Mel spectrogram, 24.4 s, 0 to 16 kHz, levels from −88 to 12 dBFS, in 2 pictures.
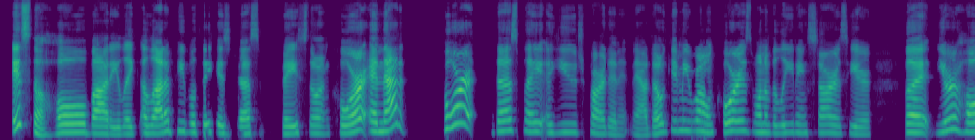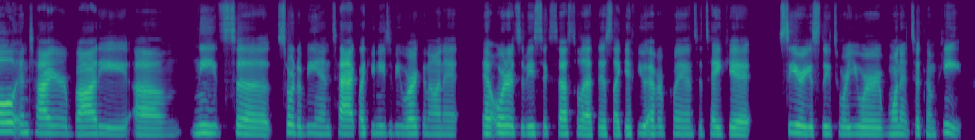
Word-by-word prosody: It's 440 0 +8
the 215 -8 +1
whole 225 +7 +3
body, 195 -4 +4
like, 185 0 -2
a 215 - 0
lotta 205 +5 +6
people 240 -2 -5
think 225 +1 -5
it's 200 -4 -4
just 195 +1 0 0.3
based 195 +2 -1
on 200 -2 -3
core, 225 +8 +7
and 245 -1 +4
that 265 +12 +8 0.5
core 340 +6 +3 0.5
does 265 +3 +1
play 245 -3 -2
a 215 - -7
huge 225 0 -9
part 190 -4 -1
in 170 -2 -7
it 160 - -20
now. 160 -1 -5
Don't 195 +7 -2
get 270 +1 -6
me 270 -1 -3
wrong, 255 -4 -1
core 250 +3 +3
is 265 -2 -4
one 230 -1 -2
of 220 - -4
the 210 - -8
leading 215 +1 -8
stars 215 -2 -3
here, 180 -3 -6 0.4
but 225 -1 +5
your 260 +8 +2
whole, 240 -1 +4
entire 205 -3 0
body, 185 -2 0
um, 165 +1 -3
needs 200 -1 -3
to 175 -4 -1
sorta 210 -3 -4
be 195 +1 -8
intact, 185 +1 +3
like, 190 -1 -3
you 200 - -12
need 195 0 -7
to 205 - -19
be 195 -1 -13
working 190 0 -2
on 180 0 -6
it 175 0 -9 0.3
in 195 -2 0
order 205 +1 +2
to 185 0 -13
be 190 +1 -3
successful 190 -1 -4
at 170 0 0
this, 180 -1 -7
like, 175 0 -3
if 180 0 -3
you 195 0 -4
ever 185 0 -3
plan 180 -1 -8
to 175 -2 -18
take 180 -1 -3
it 170 -2 +1 0.3
seriously 190 -3 -1
to 185 - -20
where 185 -1 -4
you 185 +1 -7
were 180 -1 -2
wanted 185 0 -6
to 185 - -7
compete, 180 +1 -5
195 Hz, 195 wpm, -24 LUFS, 180-220 Hz, 0.5 s, It's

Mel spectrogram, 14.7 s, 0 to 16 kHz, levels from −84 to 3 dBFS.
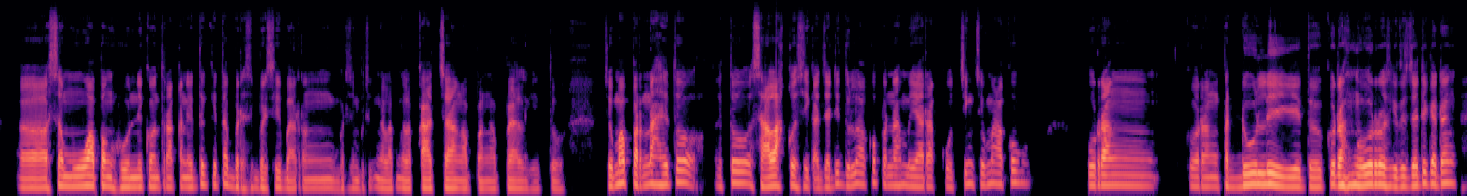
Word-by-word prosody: eee, 120 -1 +1
semua 140 +2 +3
penghuni 130 -2 0
kontrakan 125 0 -3
itu 145 +5 -3
kita 155 0 -4
bersih-bersih 115 0 -5
bareng 110 +1 -5
bersih-bersih 105 +3 -11
ngelap-ngelap 110 -1 -4
kaca 110 -1 0
ngepel-ngepel 105 +1 -5
gitu, 100 -1 -12 0.4
cuma 155 +5 +4
pernah 155 +1 +2
itu 165 0 0 0.2
itu 175 +6 0
salahku 145 +2 +4
sih 130 - -6
Kak, 115 -3 -5
jadi 130 +6 -3
dulu 155 +1 -3
aku 175 +3 -6
pernah 150 -2 -3
melihara 135 -2 -1
kucing 140 +6 -8
cuma 165 +2 -4
aku, 180 -2 -5 0.5
kurang 150 0 +2 0.7
kurang 130 -2 -3
peduli 145 -1 +4
gitu, 130 +1 -2
kurang 150 -3 +4
ngurus 155 0 +6
gitu 140 0 0
jadi 150 +4 +1
kadang, 175 +1 +3
135 Hz, 150 wpm, -23 LUFS, 115-155 Hz, 0.7 s, ngurus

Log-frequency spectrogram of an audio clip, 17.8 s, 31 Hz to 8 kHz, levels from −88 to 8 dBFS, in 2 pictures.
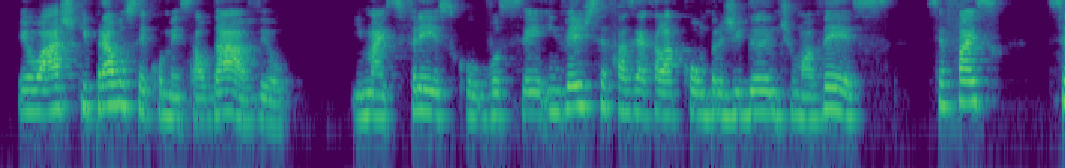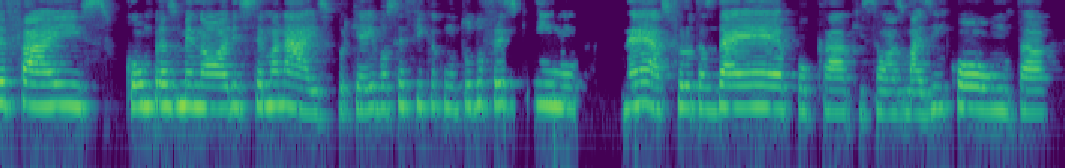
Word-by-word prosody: Eu 205 0 -2
acho 220 +2 +5
que 235 - -5
pra 235 +2 +5
você 250 -4 0
comer 185 -5 -7
saudável 155 -2 0 0.5
e 170 - -11
mais 170 -2 0
fresco, 185 -4 -3
você 185 +1 -3
em 205 +1 -8
vez 230 +3 +1
de 240 - +2
você 240 -1 -4
fazer 205 -3 -4
aquela 190 -1 0
compra 185 0 -5
gigante 190 0 -4
uma 165 -2 -5
vez, 180 -2 -1 0.3
você 250 - -4
faz 275 +1 +4 0.4
você 275 -1 +1
faz 245 -2 +3
compras 245 +1 +1
menores 235 -1 +2
semanais, 235 -5 +2
porque 220 +3 -12
aí 220 +2 -4
você 230 +2 -5
fica 245 0 -8
com 235 -2 -9
tudo 250 +2 -5
fresquinho, 250 -2 -3 0.4
né. 245 +4 +4
As 220 -1 +1
frutas 235 -2 -3
da 235 0 +6
época, 225 -3 +2
que 205 0 -18
são 200 +1 -4
as 195 0 -7
mais 190 0 -2
em 230 0 -7
conta. 215 -4 0
220 Hz, 155 wpm, -21 LUFS, 195-245 Hz, 0.5 s, da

